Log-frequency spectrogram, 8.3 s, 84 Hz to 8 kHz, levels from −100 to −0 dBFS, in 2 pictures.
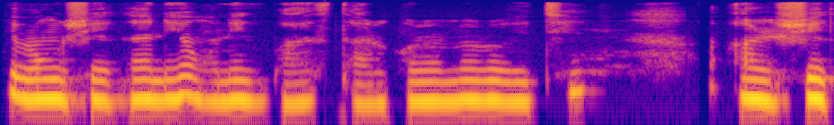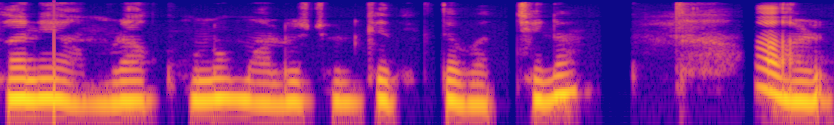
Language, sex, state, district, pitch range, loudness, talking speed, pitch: Bengali, female, West Bengal, Dakshin Dinajpur, 205-225 Hz, -19 LUFS, 120 wpm, 215 Hz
